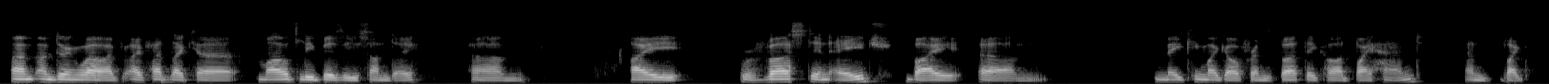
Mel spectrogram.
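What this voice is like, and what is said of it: Speaks with a noticeable accent. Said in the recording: “Another amazing lad with a wonderful accent.”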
